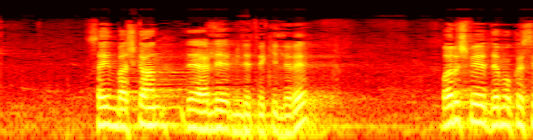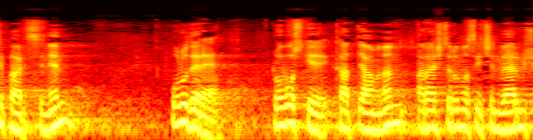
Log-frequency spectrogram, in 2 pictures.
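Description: A middle-aged man speaks forcefully into a microphone in a large echoing hall.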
